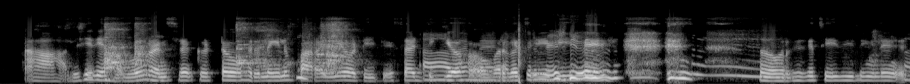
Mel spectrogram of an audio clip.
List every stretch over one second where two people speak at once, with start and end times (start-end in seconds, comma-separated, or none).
4.3-6.0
